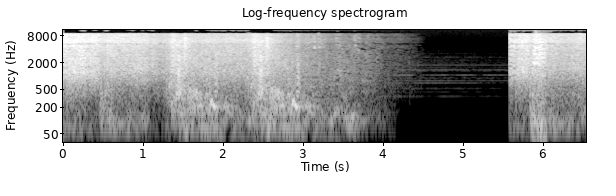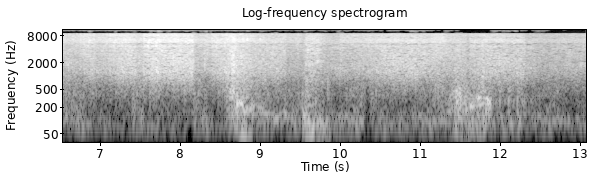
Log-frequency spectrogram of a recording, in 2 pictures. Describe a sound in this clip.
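Skateboard wheels roll and rumble over the ground.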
